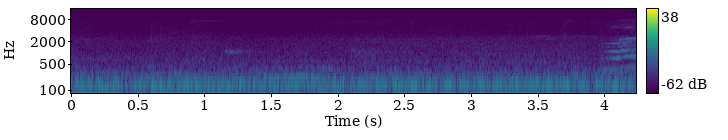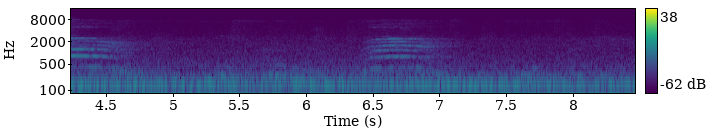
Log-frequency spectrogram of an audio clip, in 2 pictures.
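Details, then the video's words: Perched in a tree, a black cat gives two clear, evenly spaced meows, each a rising then falling arc with rich harmonics, against constant low-frequency background noise. "黒猫登山ツリー | Black Cat on Tree"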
